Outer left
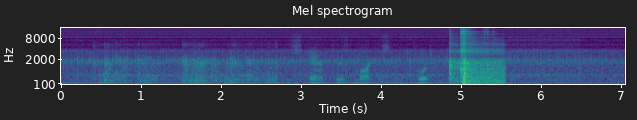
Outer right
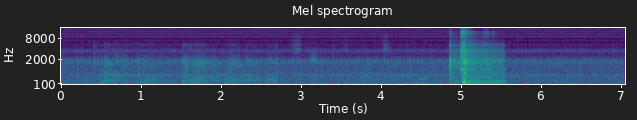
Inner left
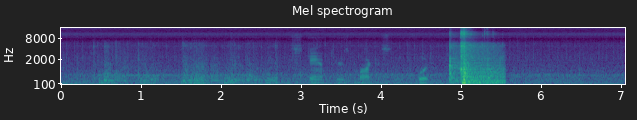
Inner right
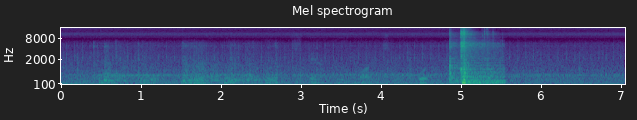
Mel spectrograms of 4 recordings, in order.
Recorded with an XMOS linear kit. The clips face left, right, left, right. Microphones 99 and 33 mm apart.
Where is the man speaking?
65° left (ahead or behind).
